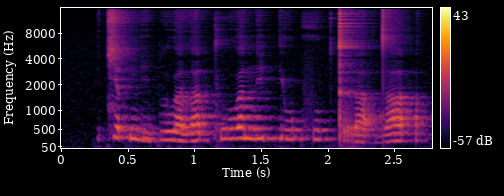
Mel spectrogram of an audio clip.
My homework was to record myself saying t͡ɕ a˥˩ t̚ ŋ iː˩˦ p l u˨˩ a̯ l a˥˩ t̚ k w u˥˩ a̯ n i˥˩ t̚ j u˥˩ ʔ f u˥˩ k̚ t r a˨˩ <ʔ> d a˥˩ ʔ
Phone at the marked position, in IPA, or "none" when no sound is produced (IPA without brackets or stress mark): ʔ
